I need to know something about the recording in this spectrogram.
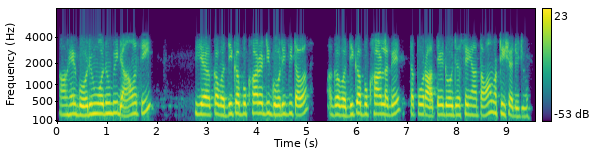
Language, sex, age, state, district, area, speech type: Sindhi, female, 30-45, Maharashtra, Thane, urban, conversation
